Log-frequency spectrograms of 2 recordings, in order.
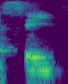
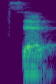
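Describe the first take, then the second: First: "said" mispronounced to rhyme with "fade"; wrong pronunciation. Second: "said" with a short open E, like "sed"; lower, short "said" rhyming with "bed"; correct pronunciation. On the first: Teacher shows learners what to avoid, mispronunciation demo. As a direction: say "said" like "sayed", long EI vowel. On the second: Teacher corrects the mistake, short-vowel pronunciation demo. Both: Shown as a demonstration. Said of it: "Não vai pronunciar said".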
